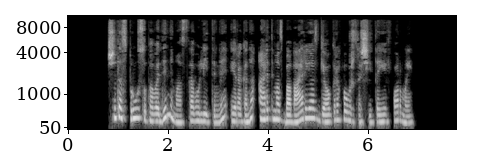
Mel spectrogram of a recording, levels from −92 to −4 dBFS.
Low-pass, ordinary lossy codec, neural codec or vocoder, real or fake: 9.9 kHz; AAC, 32 kbps; vocoder, 22.05 kHz, 80 mel bands, Vocos; fake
